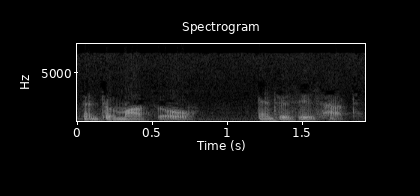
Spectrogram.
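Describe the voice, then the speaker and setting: A man hosting and narrating an old-time radio drama in a deliberate, dramatic way. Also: extremely low pitch, lively intonation, phone-quality sound, a little hiss or hum. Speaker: host and narrator. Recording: band-limited old radio recording, loud music.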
